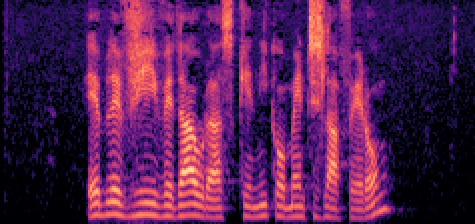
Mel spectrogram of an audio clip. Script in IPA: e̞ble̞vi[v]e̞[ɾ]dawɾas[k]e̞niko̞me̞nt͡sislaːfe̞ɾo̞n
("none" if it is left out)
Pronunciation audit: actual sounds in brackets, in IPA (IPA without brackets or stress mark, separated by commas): v, none, k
